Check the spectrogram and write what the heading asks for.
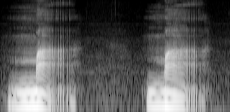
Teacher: Nada yang ketiga ialah turun kemudian naik.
